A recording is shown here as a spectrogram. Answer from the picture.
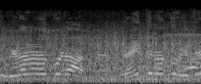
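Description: A man speaking continuously, addressing the camera.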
